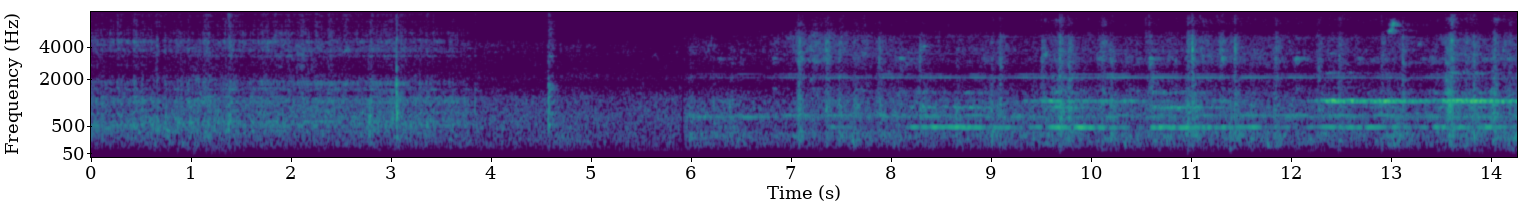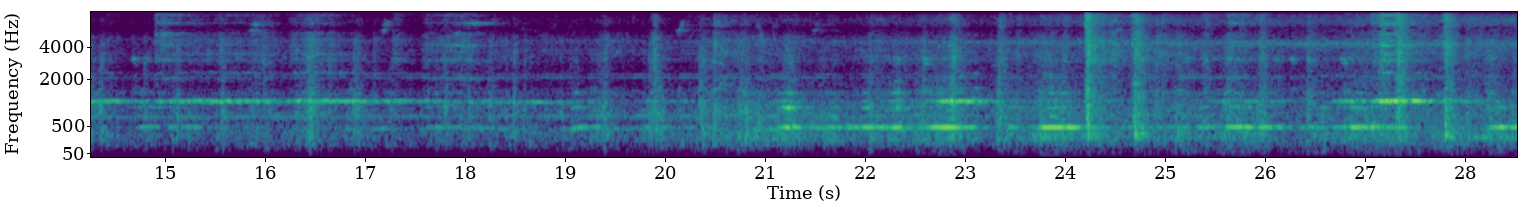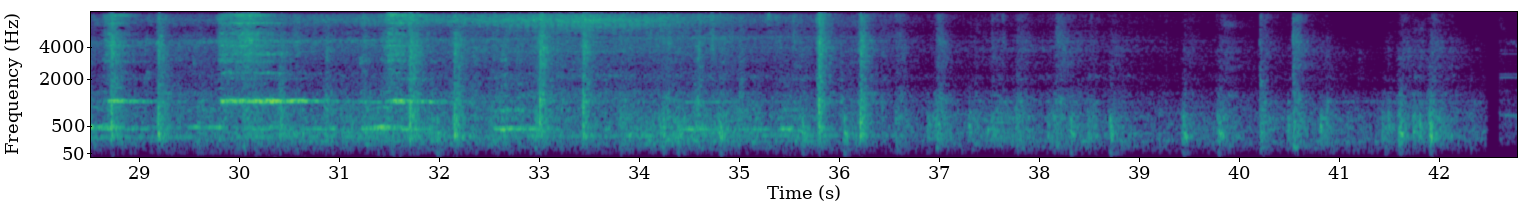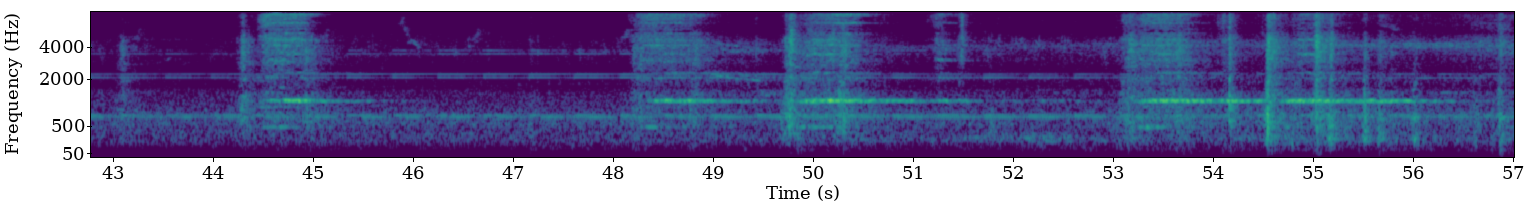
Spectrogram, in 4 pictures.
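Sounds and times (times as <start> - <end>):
wheels clacking over rail joints: 0.0 - 4.8, 6.8 - 42.2, 49.6 - 57.0
train wheels squealing: 6.1 - 36.4, 44.3 - 46.9, 48.0 - 57.0.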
